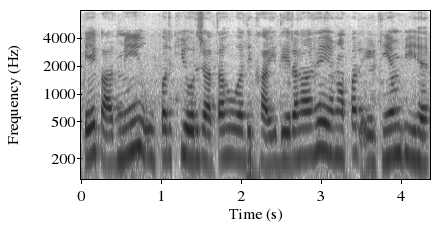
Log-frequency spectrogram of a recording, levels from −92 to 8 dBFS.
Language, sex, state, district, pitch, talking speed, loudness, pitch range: Hindi, female, Madhya Pradesh, Katni, 210 Hz, 220 wpm, -13 LUFS, 195-220 Hz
